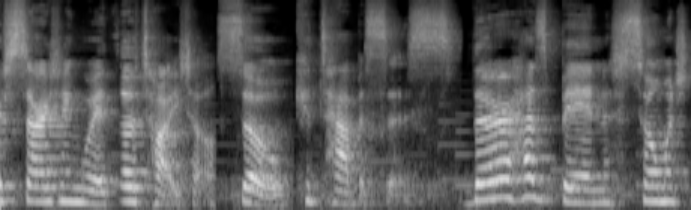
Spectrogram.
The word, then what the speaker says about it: Katabasis: However, my fiance says Katabasis. I've seen people, I think Katabasis, like change the second syllable sound. Anyway, I watched this interview with R.F Kuang about the pronunciation, and she did say that she says Katabasis, but she also used to say it another way.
